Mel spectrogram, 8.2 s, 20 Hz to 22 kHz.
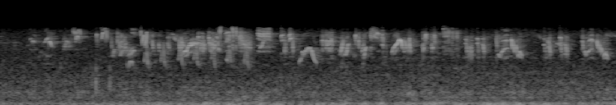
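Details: Melodious warbler singing on 17 April 2017, a fast, continuous babble of high chattering and scratchy notes with quick twittering phrases, over faint background hiss.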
